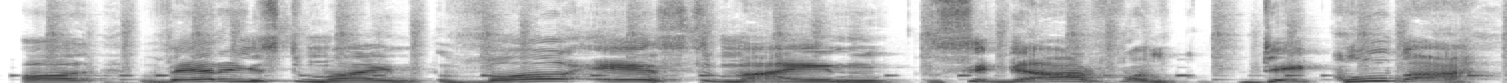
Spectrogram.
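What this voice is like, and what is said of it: Put-on German accent. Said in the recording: “I'll just go with German or something.”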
